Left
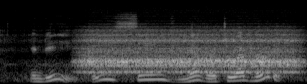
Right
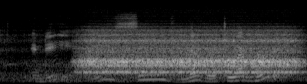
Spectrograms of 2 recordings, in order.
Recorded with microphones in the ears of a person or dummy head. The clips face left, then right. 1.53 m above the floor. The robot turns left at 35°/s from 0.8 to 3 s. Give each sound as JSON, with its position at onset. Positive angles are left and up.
{"t": 0.3, "sound": "a man speaking", "azimuth_deg": 140, "distance_m": 1.6}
